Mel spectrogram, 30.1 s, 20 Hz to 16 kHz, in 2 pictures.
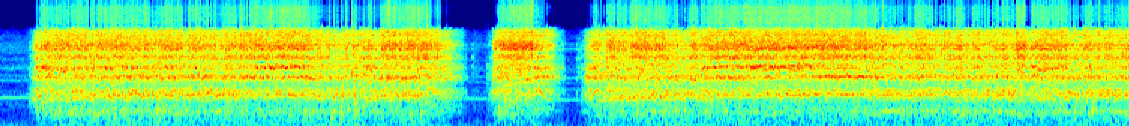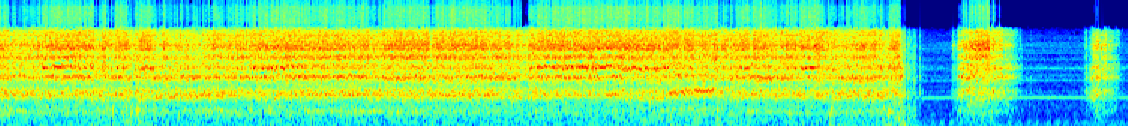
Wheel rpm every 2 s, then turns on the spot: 90, 230, 190, 60, 190, 220, 220, 220, 220, 220, 220, 210, 240, 140, 20.
none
